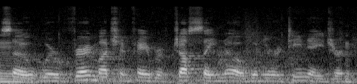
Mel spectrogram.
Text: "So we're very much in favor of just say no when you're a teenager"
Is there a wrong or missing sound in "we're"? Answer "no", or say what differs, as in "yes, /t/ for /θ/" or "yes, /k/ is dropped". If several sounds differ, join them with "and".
no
